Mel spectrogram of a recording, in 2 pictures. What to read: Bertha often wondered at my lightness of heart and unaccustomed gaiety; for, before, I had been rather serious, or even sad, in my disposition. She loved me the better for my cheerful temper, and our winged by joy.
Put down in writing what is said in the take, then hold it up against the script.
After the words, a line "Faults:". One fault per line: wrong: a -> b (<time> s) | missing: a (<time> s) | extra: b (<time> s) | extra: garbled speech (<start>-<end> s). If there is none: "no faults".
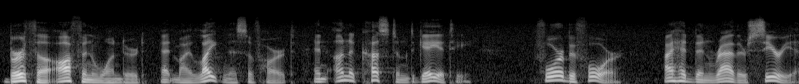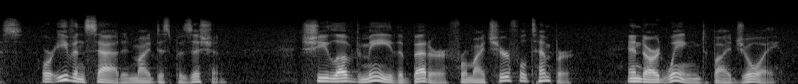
Bertha often wondered at my lightness of heart and unaccustomed gaiety; for, before, I had been rather serious, or even sad, in my disposition. She loved me the better for my cheerful temper, and our winged by joy.
Faults:
no faults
